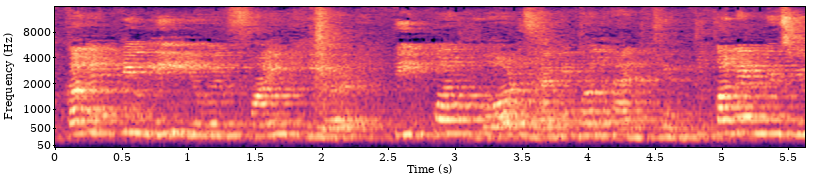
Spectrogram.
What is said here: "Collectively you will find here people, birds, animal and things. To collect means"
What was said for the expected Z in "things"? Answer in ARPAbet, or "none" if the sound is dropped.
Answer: none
